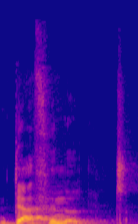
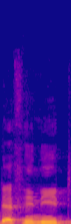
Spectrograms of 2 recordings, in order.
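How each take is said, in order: First: The first syllable carries the stress. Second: The first syllable is not given the stress. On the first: The speaker calls it right. "डै में जो ए है वहीं पर stress है" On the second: The speaker calls it wrong. "इस प्रकार से नहीं पढ़ेंगे"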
